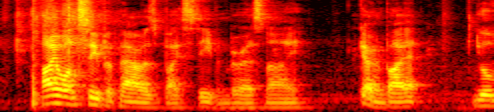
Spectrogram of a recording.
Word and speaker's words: Bereznai: But yeah, I Want Superpowers by Stephen Bereznai.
